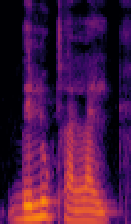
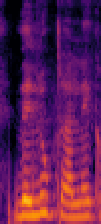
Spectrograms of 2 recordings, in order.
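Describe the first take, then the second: First: Said in the usual way. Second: They looked alike, louder with They pushed up high; emphatic repeat. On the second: Real, not acted. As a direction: hammer it home a second time.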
